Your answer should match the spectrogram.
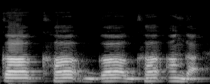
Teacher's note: कंठे ध्वनियां कहने का मतलब ऐसी ध्वनियां जिसका उच्चारण कंठ से होता है।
